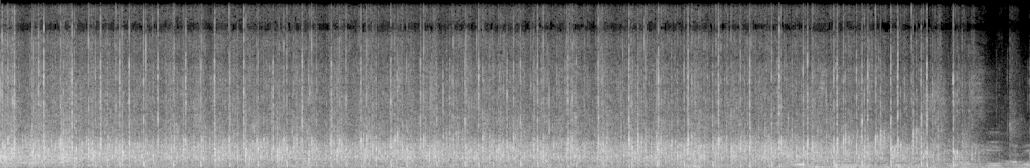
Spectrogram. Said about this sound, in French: Est-ce que vous pouvez faire du bruit s'il vous plaît pour Tahar Rahim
